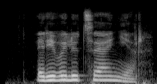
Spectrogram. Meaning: revolutionary, revolutionist
- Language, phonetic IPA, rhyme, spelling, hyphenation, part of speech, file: Russian, [rʲɪvəlʲʊt͡sɨɐˈnʲer], -er, революционер, ре‧во‧лю‧цио‧нер, noun, Ru-революционер.ogg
